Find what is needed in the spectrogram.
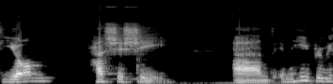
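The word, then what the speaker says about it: השישי: the second she and the reason the second letter is pronounced differently is because it goes with the yud at the end so it's yum hashishi and in Hebrew we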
